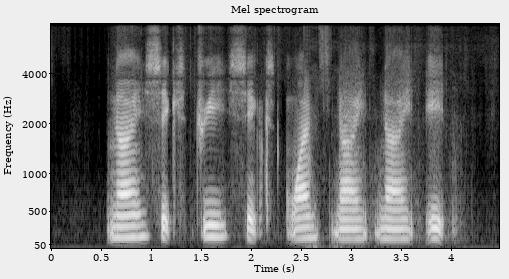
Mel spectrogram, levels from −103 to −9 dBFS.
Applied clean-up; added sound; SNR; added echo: neural separator model SepFormer DNS4.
